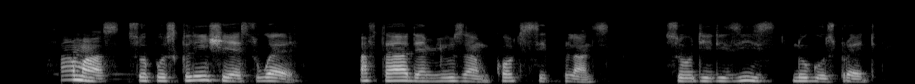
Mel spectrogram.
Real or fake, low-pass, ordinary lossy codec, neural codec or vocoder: real; none; none; none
